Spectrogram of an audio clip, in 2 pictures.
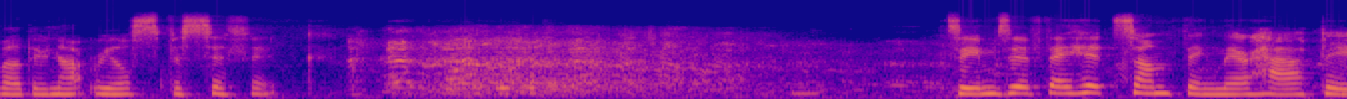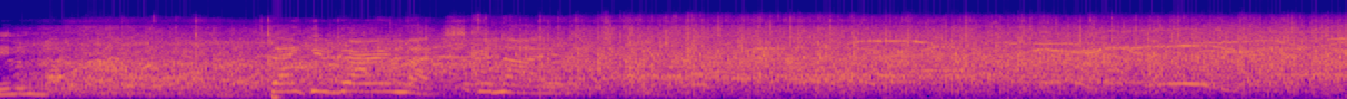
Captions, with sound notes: their not real specific. (audience laughs) It seems, if they hit something, they're happy. (audience laughs) Thank you, very much. Good night. (audience applauds)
